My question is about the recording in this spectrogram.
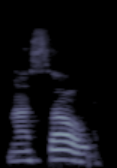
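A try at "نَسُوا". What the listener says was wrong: Nasia, nasia, nasu, bukan nasau dia.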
